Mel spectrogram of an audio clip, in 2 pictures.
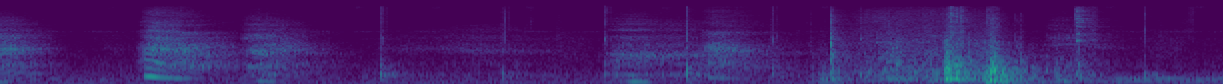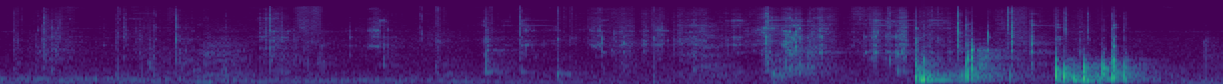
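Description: Metal cutlery clinking and scraping on a table, with a dense run of sharp clinks near the end.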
